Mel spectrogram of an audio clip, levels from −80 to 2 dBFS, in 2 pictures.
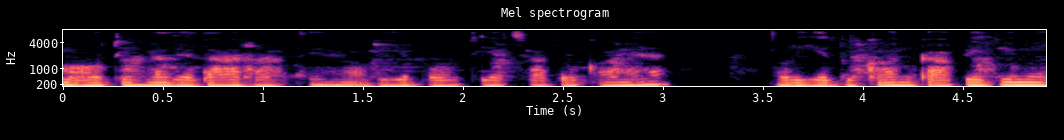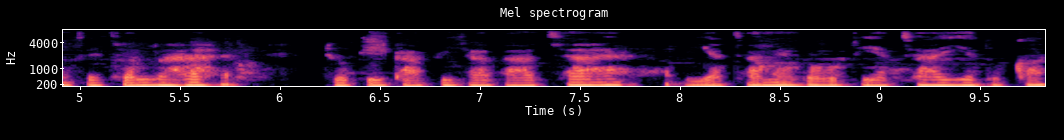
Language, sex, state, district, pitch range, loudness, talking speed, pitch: Hindi, male, Bihar, Begusarai, 135-150 Hz, -17 LUFS, 205 wpm, 140 Hz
